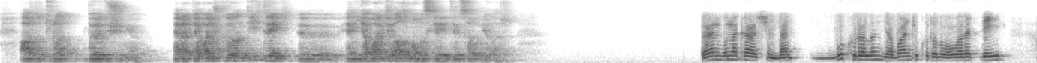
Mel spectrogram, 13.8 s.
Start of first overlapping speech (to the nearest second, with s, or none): none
